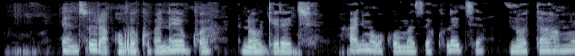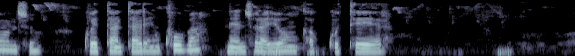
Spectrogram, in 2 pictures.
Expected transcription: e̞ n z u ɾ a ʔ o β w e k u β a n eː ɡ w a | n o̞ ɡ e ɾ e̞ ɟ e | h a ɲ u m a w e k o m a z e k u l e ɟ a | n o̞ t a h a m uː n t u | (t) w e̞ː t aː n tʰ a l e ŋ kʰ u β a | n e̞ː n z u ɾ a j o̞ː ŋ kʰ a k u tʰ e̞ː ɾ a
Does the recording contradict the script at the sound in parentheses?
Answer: yes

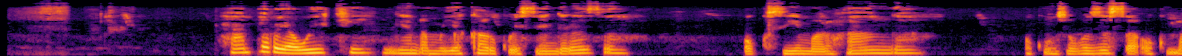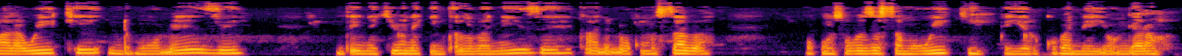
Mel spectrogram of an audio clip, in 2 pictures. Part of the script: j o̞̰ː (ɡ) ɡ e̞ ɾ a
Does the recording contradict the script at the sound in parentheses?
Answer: yes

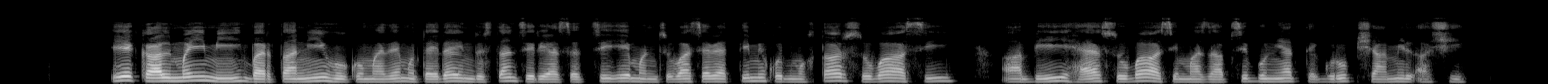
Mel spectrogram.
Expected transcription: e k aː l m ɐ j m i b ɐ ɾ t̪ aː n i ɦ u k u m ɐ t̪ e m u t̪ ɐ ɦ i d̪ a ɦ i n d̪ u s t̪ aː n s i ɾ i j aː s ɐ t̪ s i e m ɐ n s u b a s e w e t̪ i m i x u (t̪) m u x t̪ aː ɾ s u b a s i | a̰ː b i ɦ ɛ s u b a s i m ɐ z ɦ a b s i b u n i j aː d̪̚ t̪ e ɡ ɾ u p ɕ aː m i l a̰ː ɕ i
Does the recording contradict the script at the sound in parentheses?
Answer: yes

